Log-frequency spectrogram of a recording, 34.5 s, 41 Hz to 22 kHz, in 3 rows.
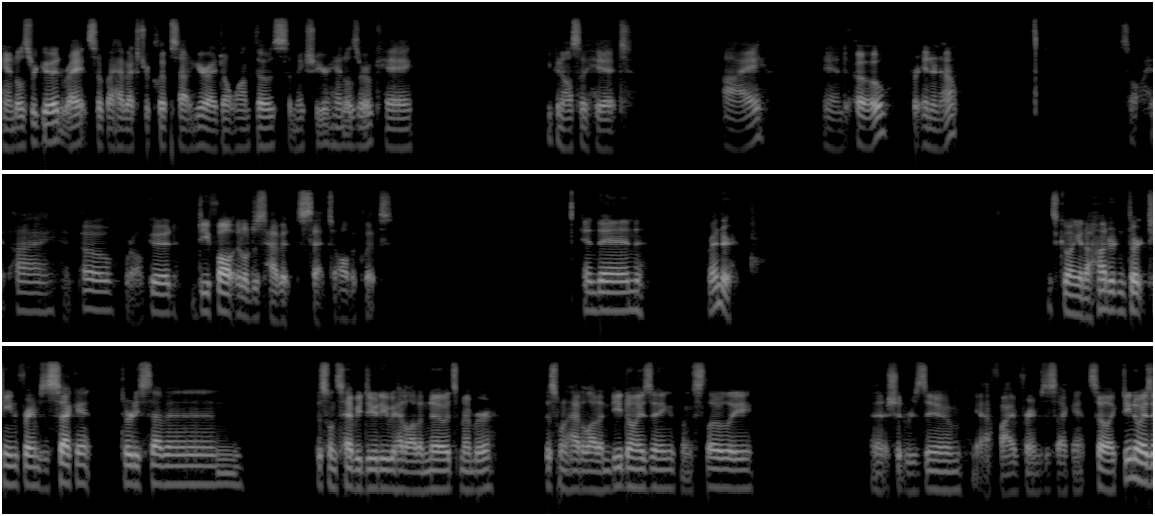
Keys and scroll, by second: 7.5 i, 9.1 o.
